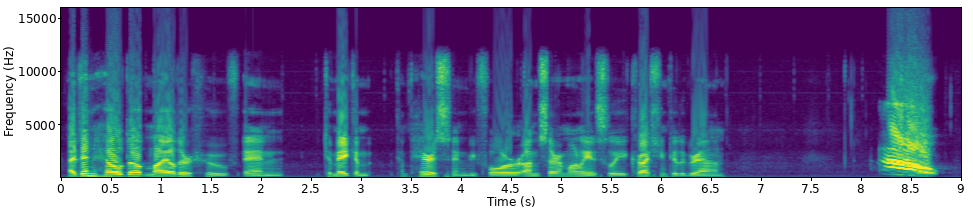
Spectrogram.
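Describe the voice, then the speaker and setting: A man giving an amateur dramatic reading of a first-person story in an animated, wry, sardonic way. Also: mid-range voice, unhurried, gravelly, smooth, rough recording. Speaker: amateur narrator.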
